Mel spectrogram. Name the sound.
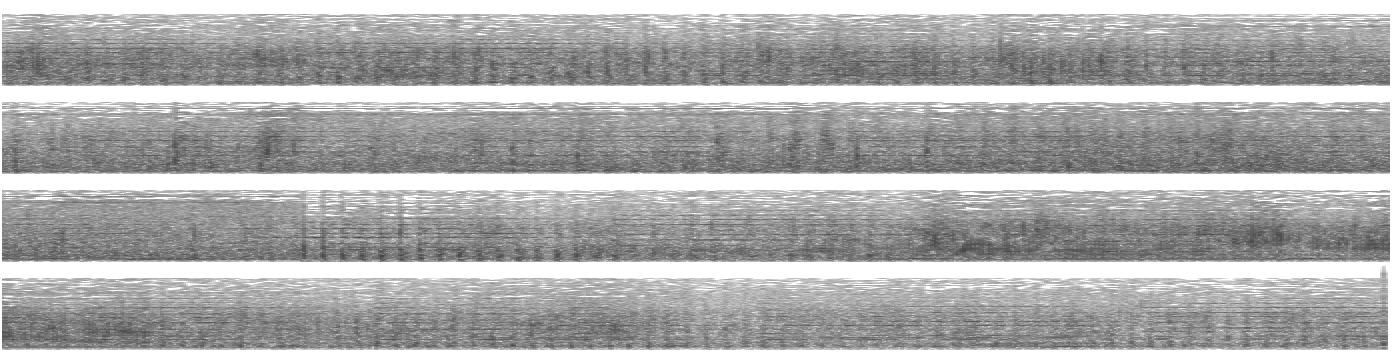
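helicopter flying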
